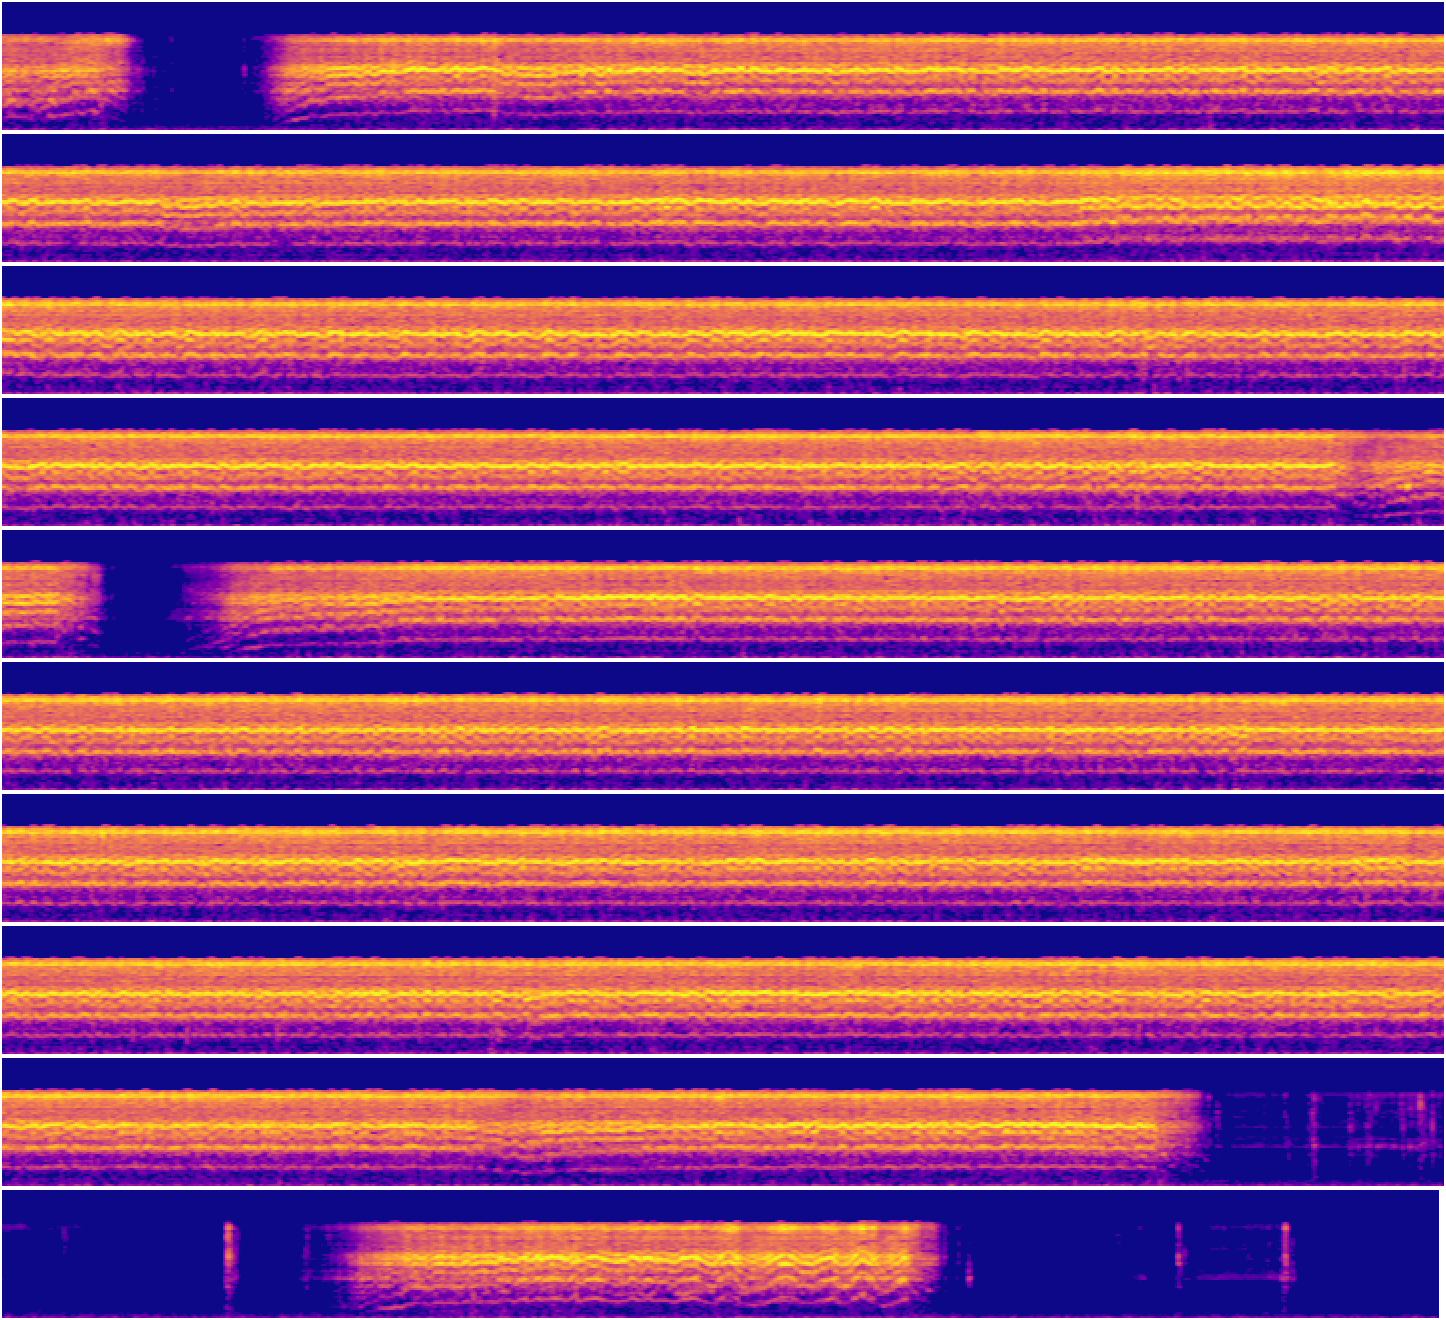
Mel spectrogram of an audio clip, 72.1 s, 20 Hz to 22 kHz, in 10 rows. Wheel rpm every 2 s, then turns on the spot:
70, 160, 160, 160, 160, 160, 190, 170, 160, 160, 160, 160, 160, 160, 70, 150, 160, 160, 160, 160, 160, 160, 160, 160, 160, 160, 160, 160, 160, 160, 150, 110, 0, 100, 100, 0.
none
